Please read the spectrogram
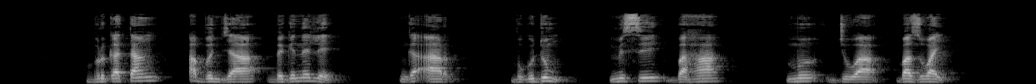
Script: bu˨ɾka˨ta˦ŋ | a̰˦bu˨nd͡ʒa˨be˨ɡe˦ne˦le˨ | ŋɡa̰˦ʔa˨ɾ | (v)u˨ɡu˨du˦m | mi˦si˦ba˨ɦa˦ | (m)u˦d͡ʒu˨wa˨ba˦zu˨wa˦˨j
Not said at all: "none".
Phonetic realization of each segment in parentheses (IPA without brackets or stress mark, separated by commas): b, m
